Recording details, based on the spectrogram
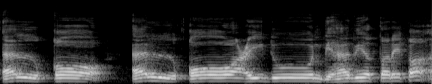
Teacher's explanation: القاف راح تكون مفخمة مرتبة أولى لأنها مفتوحة بعدها ألف، تفخم الألف بعدها تبعا للقاف، الألف ساكنة بعدها، ما الطبيعي حركتين.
